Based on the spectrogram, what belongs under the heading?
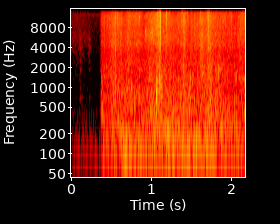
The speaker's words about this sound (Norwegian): To menn går med raske skritt inn mot et hvitt trehus på Løten i Hedmark.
